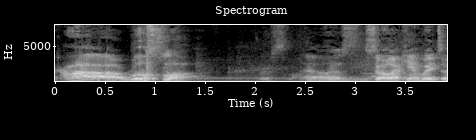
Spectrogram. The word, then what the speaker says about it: Wrocław: to Wrocław. That is correct, Wrocław. Roslo. But we were calling it Wrocław.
